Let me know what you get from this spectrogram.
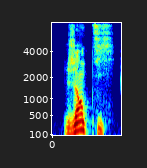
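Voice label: "gentil", French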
